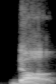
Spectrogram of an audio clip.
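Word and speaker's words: דג: So the next one is fish, and it's pronounced dog. Dog, and it's spelled DAG, but it's pronounced dog.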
